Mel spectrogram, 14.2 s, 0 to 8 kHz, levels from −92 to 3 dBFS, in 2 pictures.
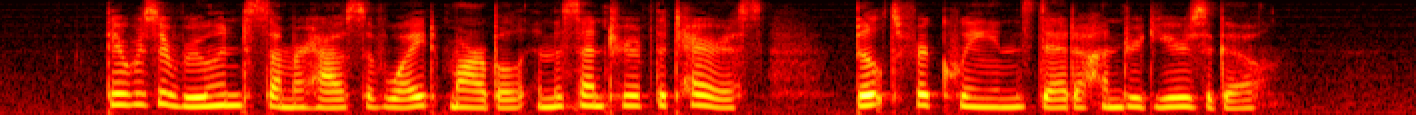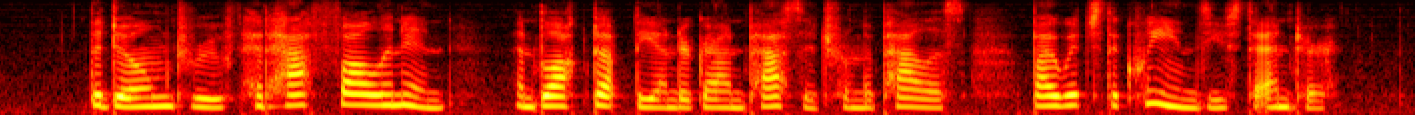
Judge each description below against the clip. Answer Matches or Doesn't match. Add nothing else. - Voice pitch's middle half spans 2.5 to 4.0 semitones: Matches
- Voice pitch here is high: Matches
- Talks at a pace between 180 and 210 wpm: Matches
